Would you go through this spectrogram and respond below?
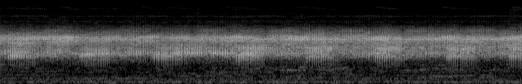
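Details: Crickets calling at night just after rain: a dense, continuous high-pitched trilling chorus that swells and fades in soft pulses about twice a second, with no other clear sounds.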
